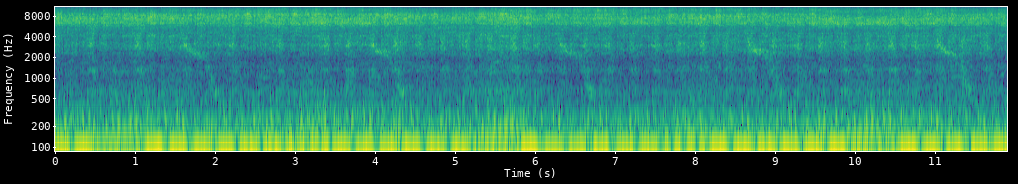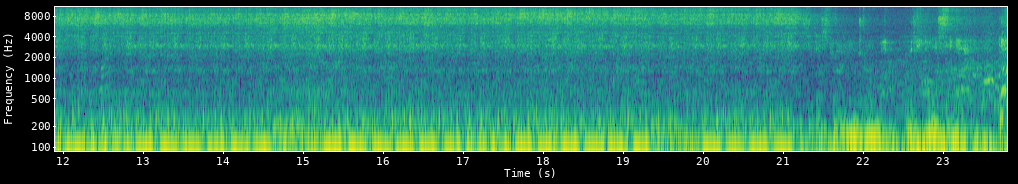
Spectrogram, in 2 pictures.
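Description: Hardcore techno played loud over a festival sound system and heard from within the crowd, driven by a rapid, unbroken kick drum that fills the low end.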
